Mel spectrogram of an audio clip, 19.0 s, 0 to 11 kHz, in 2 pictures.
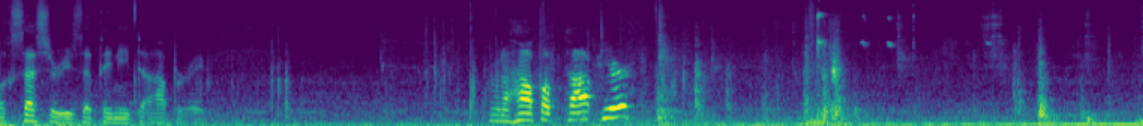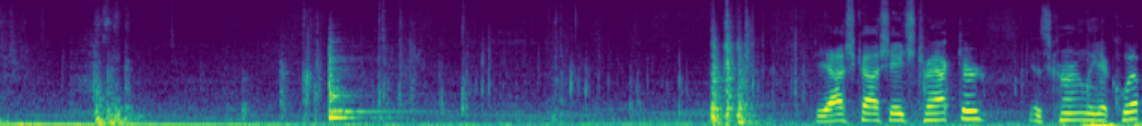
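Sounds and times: low hum: 0.0s - 19.0s
hinge squeak: 6.7s - 8.6s.

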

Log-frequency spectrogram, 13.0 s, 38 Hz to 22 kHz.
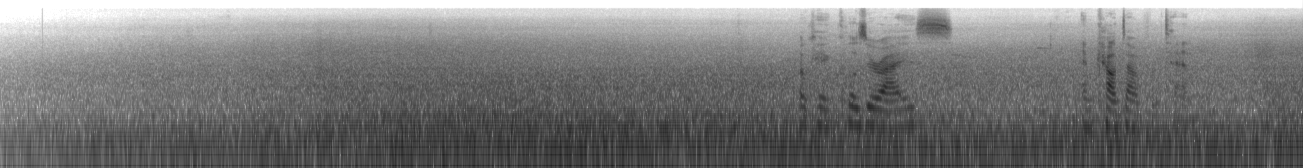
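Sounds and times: ocean surf breaking on beach: 0.2s - 13.0s.

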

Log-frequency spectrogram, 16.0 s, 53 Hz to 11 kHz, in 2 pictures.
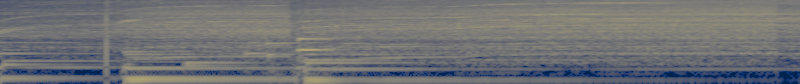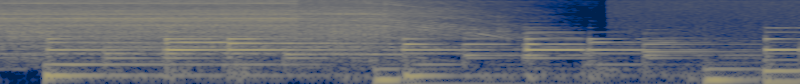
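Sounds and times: background music: 0.0s - 5.1s, 8.4s - 16.0s
electric hand mixer whirring: 0.0s - 13.5s.

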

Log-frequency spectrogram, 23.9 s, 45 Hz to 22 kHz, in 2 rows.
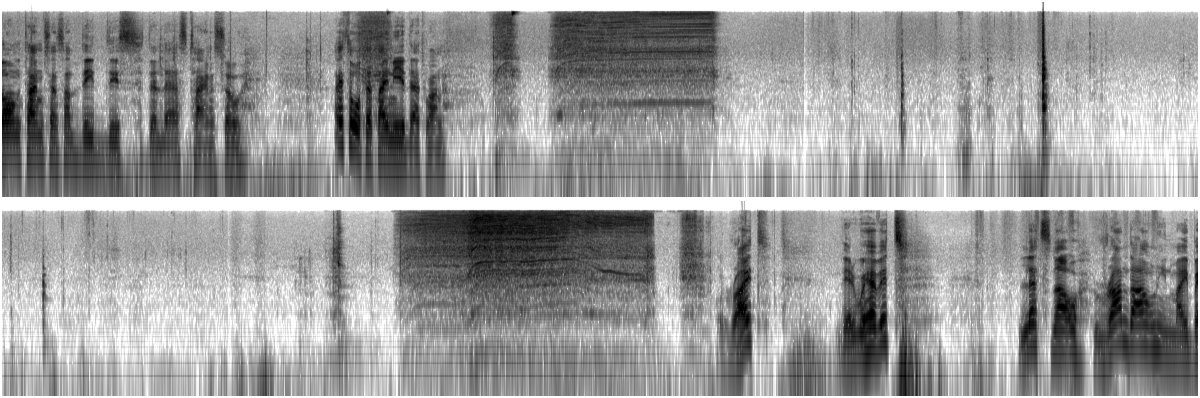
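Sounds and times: power drill running: 3.6s - 3.9s, 4.9s - 7.2s, 15.9s - 19.1s.

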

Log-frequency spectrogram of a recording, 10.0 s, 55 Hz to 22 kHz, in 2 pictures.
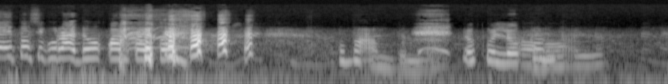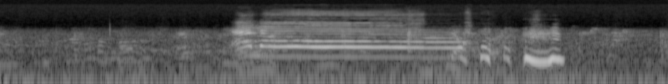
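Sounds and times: person calling out hello: 6.8s - 8.6s.

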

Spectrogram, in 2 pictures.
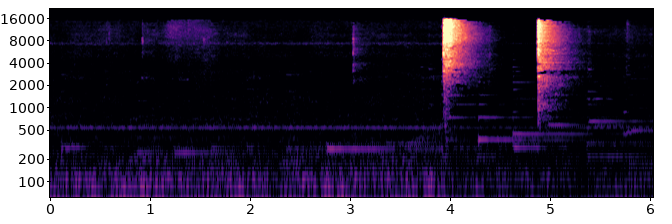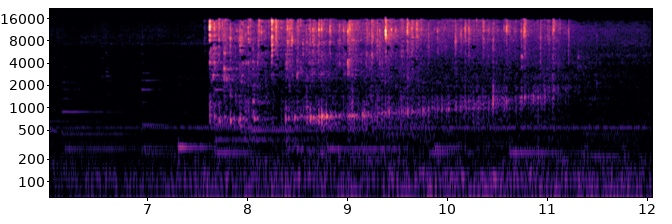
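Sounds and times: soda fizzing: 7.6s - 11.3s
soda pouring into a glass jar: 7.6s - 11.3s.

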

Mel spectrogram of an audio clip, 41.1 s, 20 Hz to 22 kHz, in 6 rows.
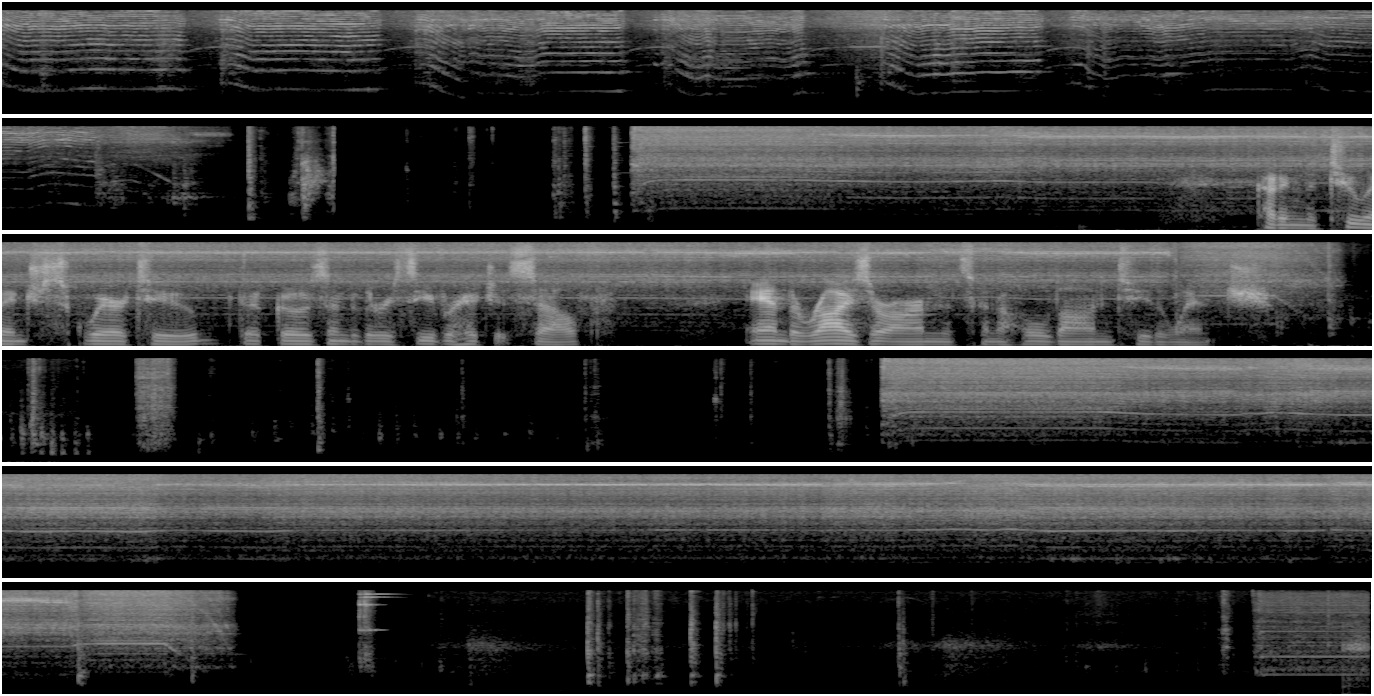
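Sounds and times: band saw cutting steel: 10.1s - 20.4s.

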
